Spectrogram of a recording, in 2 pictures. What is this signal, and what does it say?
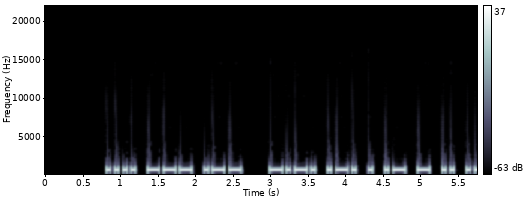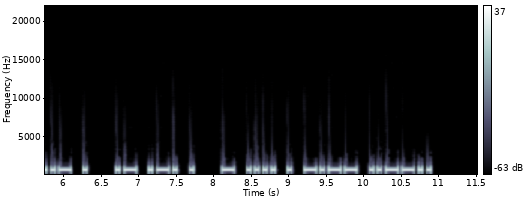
Morse code, heard as a keyed tone, about 22 wpm, 700 Hz. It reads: HOW CREATIVE ARE THEY?
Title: Sentences from Top 1000 Words - Review Part 5 - 22wpm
